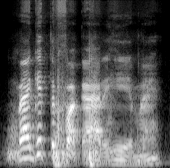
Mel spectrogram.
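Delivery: low, dropped, disbelieving brush-off; low scoff at a lie; scoffing dismissal. Real, not acted. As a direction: wave it away in disbelief.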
